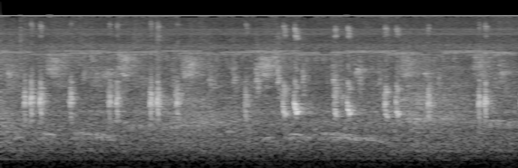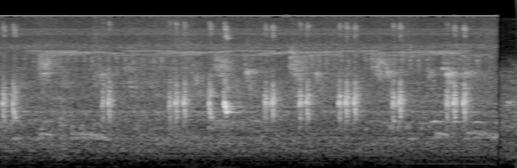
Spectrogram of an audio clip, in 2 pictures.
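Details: Yellow-vented bulbul (Pycnonotus goiavier) song: short, bubbly chirps in quick uneven bursts, several a second, over a steady high insect hum.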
